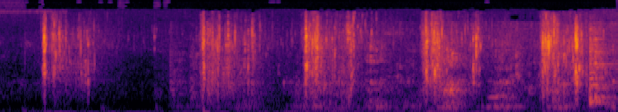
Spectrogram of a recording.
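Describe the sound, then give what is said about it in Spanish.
Pigs grunting and snuffling in a pigsty, a series of short, rough grunts and squeals, with shuffling movement between them and no talking. “Todo el tiempo que estuve en el chiquero, volteaba hacia afuera o seguía uno que otro puerco a ver si me llevaba con él.”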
